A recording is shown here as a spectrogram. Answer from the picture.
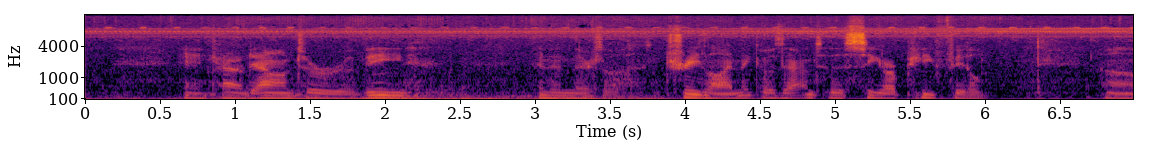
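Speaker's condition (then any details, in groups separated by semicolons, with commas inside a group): No condition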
